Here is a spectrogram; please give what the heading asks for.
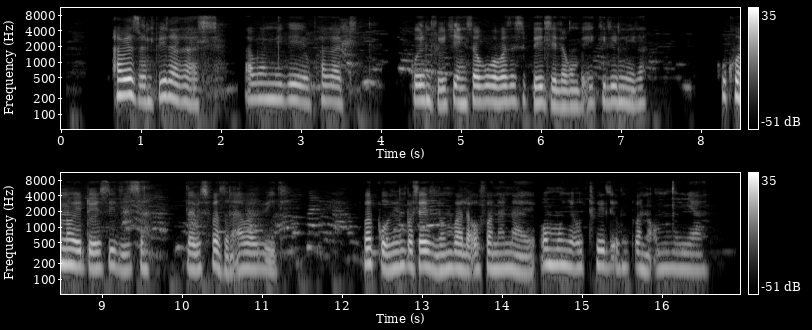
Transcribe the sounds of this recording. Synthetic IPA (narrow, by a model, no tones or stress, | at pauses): aβɛzempʼilaɣaɬɛaβamilɛjɔpʰaɣatʰi̥ | ɣwend͡ɮʱɔit͡ʃʼeŋisauɣuβaβas̬esib̥ʱɛɮɛlaɣumbʱɛekʼiliniɣa | ɣukʰɔnawɛtʼɔwesilisalaβesi̥fazana̰aβaβḭːli | βaɡ͡ǃʱɔɣɛimpʼaɬaɣezilom̩βalaʔɔfananajɔ̰ʔomuɲɛutʰwɛlɛum̩tʼwana̰ʔom̩ŋ͡ǀiɲaːna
